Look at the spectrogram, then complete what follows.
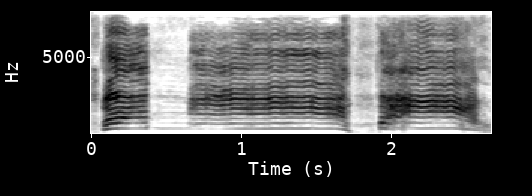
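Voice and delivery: high, sustained wail; long pained scream. Retold or imitated. Boy's hand held over the flame, pained scream. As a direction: scream out in burning agony.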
